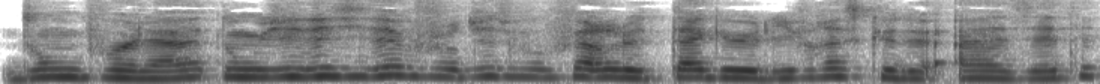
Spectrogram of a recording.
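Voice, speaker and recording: A woman's voice: on the high side, steady tone, fast. A young woman in her late teens with a French accent, chatting casually and enthusiastically about her favourite books, with many fillers, filmed on a phone in selfie mode. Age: young adult. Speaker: book vlogger. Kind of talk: casual chat.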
